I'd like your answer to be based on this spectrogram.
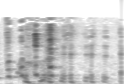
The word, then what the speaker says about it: boulangerie: You go to the boulangerie.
